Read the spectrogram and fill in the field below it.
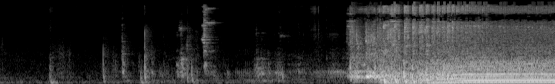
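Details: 2011 Craftsman lawnmower 247.371240 after its carburetor was cleaned twice and the spark plug replaced: a few pulls and clatter, then it catches at once and settles into a steady, even run; the repair worked.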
